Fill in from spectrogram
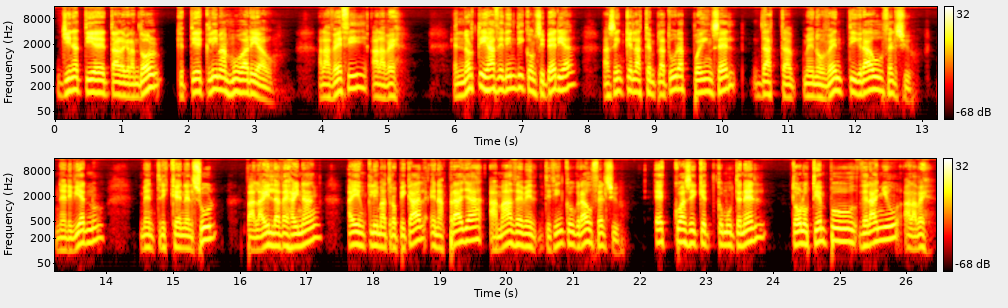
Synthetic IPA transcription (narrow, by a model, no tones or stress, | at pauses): ɟ͡ʝinat̪jet̪alɣɾand̪o̞l | ke̞t̪je̞klimaɦmuβaɾjaw | alaɦβe̞θia̰laβ̞e̞h | e̞lno̞ɾt̪iɦaðelind̪ikõ̞nsiβe̞ɾjaː | siŋke̞last̪e̞mpɾat̪uɾahpwe̞inse̞l | d̪aht̪amẽ̞noɦβ̞e̞nt̪iɣɾawθe̞lsju | ne̞liβje̞ɾnu | mẽ̞nt̪ɾihke̞ne̞lsul | palaiɦlaðe̞ɦajnãŋ | ajuŋklimat̪ɾo̞pikale̞̰nahpɾaʎasa̰maɦðe̞β̞e̞nt̪iθiŋkuɣɾawθe̞lsjṵh | e̞hkwas̬ikeko̞mut̪e̞ne̞l | t̪o̞loht̪je̞mpuðe̞laɲua̰laβ̞e̞h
